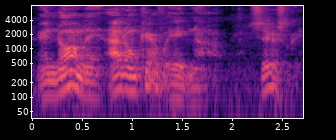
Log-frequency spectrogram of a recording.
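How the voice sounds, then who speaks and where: A man's voice: mid-range voice, sing-song, fairly quick, darkish tone, reverberant, slight background noise. A man co-hosting a home cooking vlog, tasting the food and teasing playfully. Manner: playful, teasing, talks with his mouth full. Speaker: co-host, taste tester. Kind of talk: casual cooking vlog chat.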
